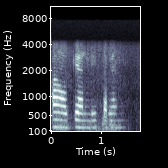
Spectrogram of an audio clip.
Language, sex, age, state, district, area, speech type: Telugu, female, 18-30, Andhra Pradesh, Kadapa, rural, conversation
